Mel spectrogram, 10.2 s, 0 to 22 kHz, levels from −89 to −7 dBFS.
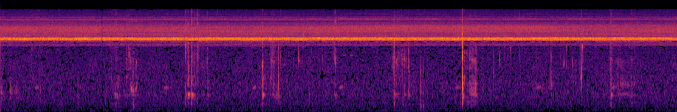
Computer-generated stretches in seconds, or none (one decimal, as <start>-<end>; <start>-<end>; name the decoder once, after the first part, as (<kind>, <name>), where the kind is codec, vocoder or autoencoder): none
